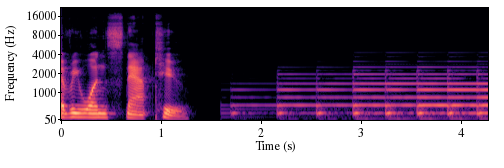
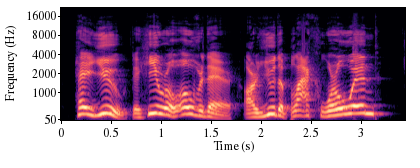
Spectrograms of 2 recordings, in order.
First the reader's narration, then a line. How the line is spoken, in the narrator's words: Chao Gai shouted in Li Kui's direction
